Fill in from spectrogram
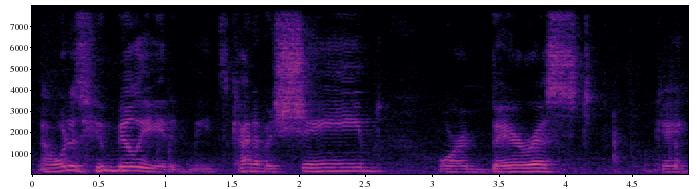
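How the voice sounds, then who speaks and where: A man reading a children's story aloud and pausing to explain things simply, like a teacher with young listeners. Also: a little high, distant mic, slight background noise. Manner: pauses to explain words and check understanding in plain language.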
